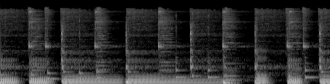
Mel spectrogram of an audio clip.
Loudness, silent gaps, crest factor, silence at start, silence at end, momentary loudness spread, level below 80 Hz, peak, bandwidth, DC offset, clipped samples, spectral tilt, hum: -28 LUFS; none; 16 dB; 0 s; 0 s; 4 LU; -32 dBFS; -12 dBFS; 15.5 kHz; under 0.1%; under 0.1%; -5 dB/octave; none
